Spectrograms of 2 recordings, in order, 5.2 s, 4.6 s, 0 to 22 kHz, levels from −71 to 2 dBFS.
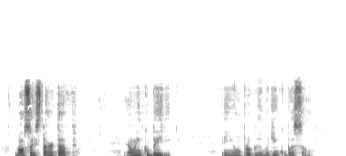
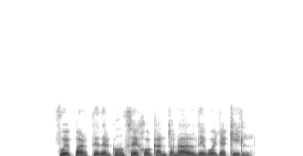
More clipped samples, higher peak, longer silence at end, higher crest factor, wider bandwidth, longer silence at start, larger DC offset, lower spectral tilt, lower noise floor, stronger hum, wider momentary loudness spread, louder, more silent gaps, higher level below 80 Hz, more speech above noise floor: neither; about the same, -6 dBFS vs -6 dBFS; second, 0.55 s vs 0.8 s; first, 24 dB vs 18 dB; first, 11.5 kHz vs 7.4 kHz; second, 0.25 s vs 0.9 s; neither; second, -3.5 dB/octave vs -7.5 dB/octave; second, -67 dBFS vs under -90 dBFS; neither; first, 15 LU vs 7 LU; second, -27 LUFS vs -23 LUFS; neither; first, -44 dBFS vs -66 dBFS; second, 40 dB vs over 67 dB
